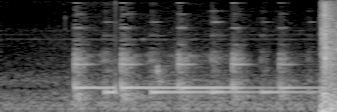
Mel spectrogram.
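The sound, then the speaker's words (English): A doorbell, pressed with an elbow by someone holding packages, rings, a steady electronic tone pulsing rapidly for just over a second, then cut off by a sharp, loud thump. “How did you ring the doorbell?”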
